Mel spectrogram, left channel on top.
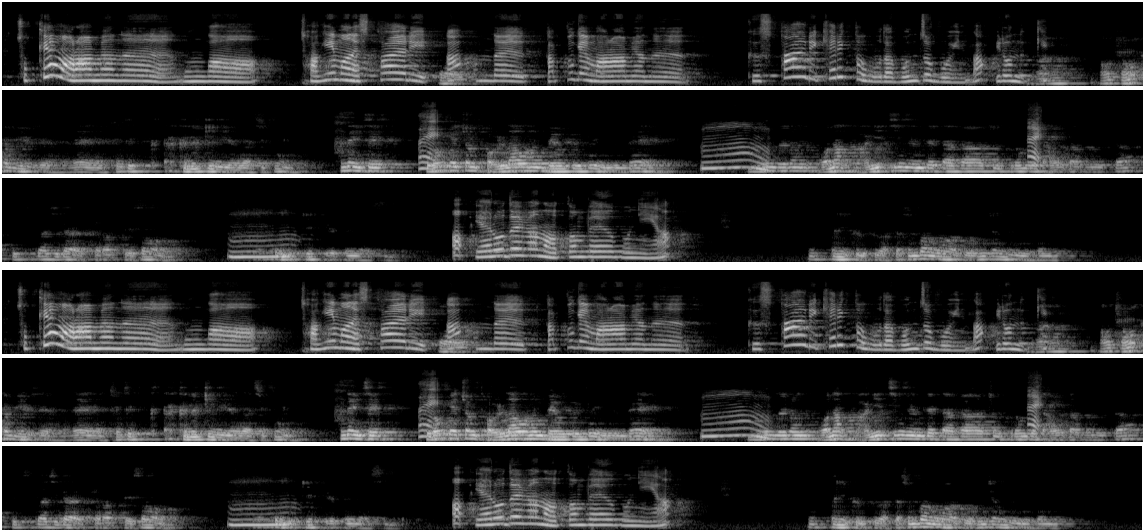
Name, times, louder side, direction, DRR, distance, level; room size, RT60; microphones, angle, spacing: voice 1, 0.2-2.6 3.0-6.9 7.5-10.5 15.6-15.8 18.4-19.1 21.7-21.8 25.1-25.7 27.3-29.5, equal, 5° left, 10 dB, 0.7 m, -22 dB
voice 2, 4.4-4.7 10.3-14.4 14.8-15.3 15.6-18.1 18.9-24.5 25.3-26.8 30.9-33.4, right 2 dB, 70° right, 4 dB, 1.8 m, -24 dB
29.0 x 14.0 x 7.2 m, 0.74 s
head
